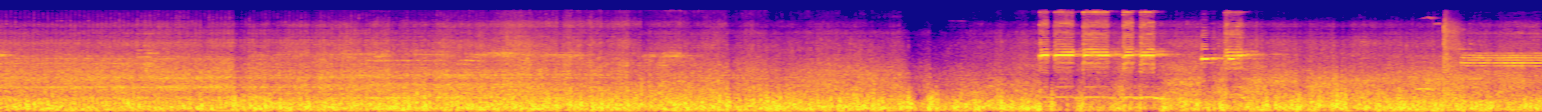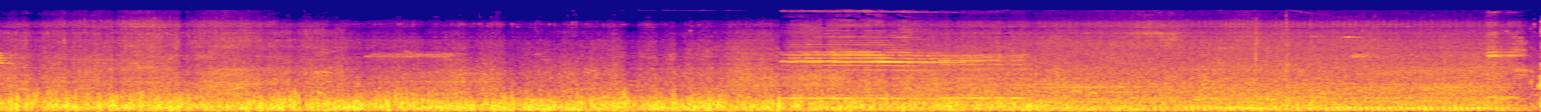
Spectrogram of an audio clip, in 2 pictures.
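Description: Steady city traffic heard from a moving vehicle: a constant low engine and road rumble, with vehicle horns tooting several times, short blasts about eleven, twelve and fifteen seconds in and a longer one about twenty-four seconds in.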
